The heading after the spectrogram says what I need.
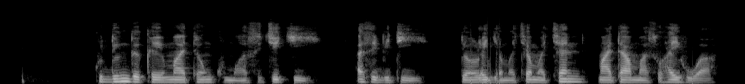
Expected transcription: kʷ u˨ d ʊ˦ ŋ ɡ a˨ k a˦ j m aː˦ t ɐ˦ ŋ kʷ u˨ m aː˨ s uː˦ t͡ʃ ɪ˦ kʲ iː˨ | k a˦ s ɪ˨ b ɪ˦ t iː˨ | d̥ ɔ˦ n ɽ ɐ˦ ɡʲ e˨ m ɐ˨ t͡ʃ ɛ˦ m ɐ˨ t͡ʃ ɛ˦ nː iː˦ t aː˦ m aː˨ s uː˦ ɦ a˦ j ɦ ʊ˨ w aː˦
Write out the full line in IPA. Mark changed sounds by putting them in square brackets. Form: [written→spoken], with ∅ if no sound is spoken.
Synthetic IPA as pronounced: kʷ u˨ d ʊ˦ ŋ ɡ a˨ k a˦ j m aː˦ t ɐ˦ ŋ kʷ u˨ m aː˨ s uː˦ t͡ʃ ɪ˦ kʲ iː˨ | [k→ʔ] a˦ s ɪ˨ b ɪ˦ t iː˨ | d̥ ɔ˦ n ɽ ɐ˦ ɡʲ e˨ m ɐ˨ t͡ʃ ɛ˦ m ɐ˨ t͡ʃ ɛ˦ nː [iː˦→aː˦] t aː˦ m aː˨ s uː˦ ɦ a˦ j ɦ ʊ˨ w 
